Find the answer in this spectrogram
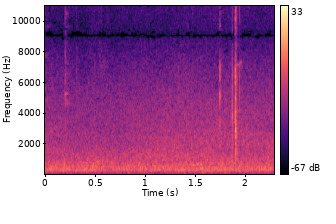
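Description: Steady rush of flowing creek water, with two small clicks near the end.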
